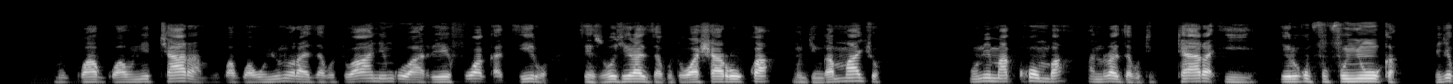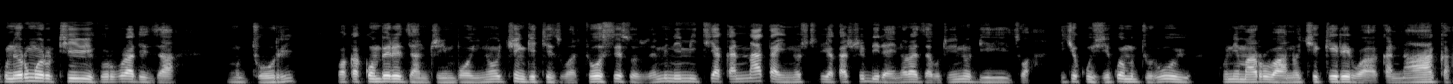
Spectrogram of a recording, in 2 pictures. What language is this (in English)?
Shona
